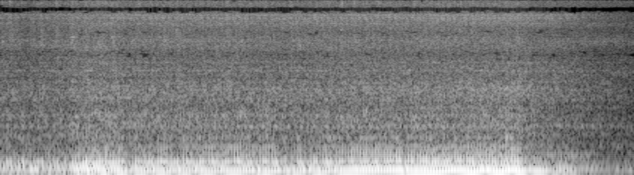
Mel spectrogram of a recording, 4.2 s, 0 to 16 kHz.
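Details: 1978 MGB after carburetor rebuild: deep, steady low rumble for about three seconds with even firing and no stumbles, then winds down; carburetted engine runs cleanly.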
